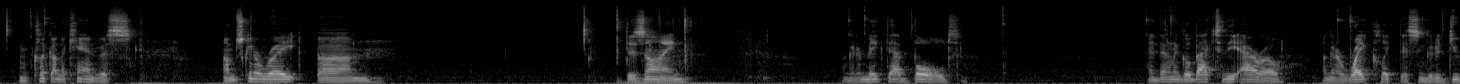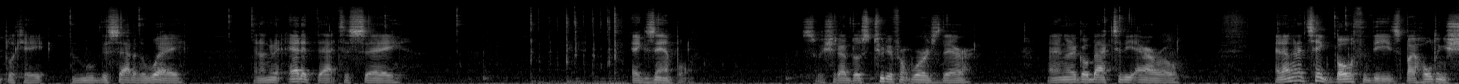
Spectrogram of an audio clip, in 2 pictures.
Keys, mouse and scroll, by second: 0.4 click, 6.1-7.5 typing, 8.6 click, 9.2-10.4 drag, 11.6 click, 12.3 scroll down 1, 12.8 scroll up 1, 13.5 click, 14.6 click, 15.4 click, 17.0 click, 18.6 click, 19.8-21.3 typing, 21.6-22.4 scroll up 4, 25.8 click, 28.0 shift+click.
